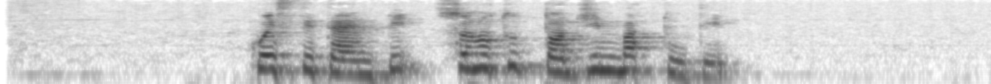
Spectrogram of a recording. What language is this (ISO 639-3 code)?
ita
